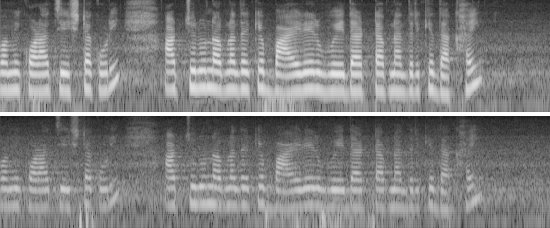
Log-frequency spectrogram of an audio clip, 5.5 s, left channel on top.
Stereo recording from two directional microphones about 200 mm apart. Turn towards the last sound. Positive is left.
turn(degrees=45)  # may be behind; listen again after turning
